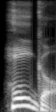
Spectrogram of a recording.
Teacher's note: High first tone, then the dipping third tone.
